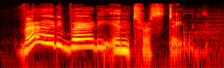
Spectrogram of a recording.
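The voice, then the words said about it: Mock German soldier accent, Dracula-like. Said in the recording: “That was part Dracula, part German soldier, but it worked for me”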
